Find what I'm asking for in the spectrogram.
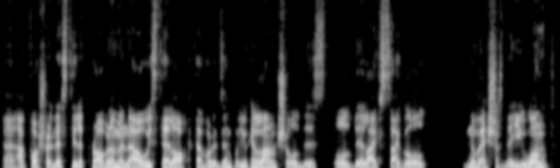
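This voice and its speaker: Deep and steady, the man's voice moves at a quick pace in a studio-quality recording free of room sound. As an IT director fielding interview questions, he speaks earnestly, leaning on repeated phrases for emphasis while giving thoughtful, conversational responses.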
